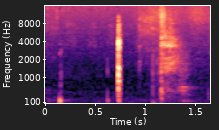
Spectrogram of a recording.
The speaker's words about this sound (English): All right, I clapped it in.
